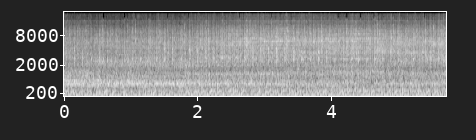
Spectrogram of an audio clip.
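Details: Busy, even idle with a fast light tick at engine speed; owner thinks it comes from the rear cylinder, cause not confirmed.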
